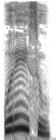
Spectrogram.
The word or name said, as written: ಒರೆಯಿಸು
